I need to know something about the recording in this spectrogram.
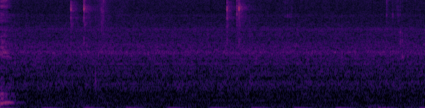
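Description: A few faint computer mouse clicks, in small clusters, over quiet room tone, with the tail of a spoken word at the very start.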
